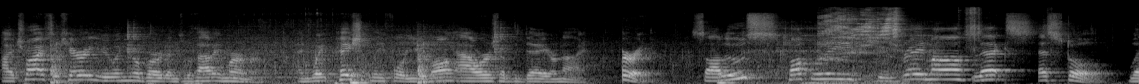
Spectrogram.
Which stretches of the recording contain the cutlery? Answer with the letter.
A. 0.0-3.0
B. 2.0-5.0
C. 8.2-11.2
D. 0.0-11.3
C.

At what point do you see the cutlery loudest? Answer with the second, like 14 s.
9 s.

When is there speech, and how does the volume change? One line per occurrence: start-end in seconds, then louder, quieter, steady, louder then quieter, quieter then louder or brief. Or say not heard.
0.0-11.3 steady.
